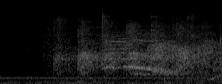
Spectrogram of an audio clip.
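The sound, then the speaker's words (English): A live audience claps to vote on a quiz answer, the clapping swelling quickly and holding as a dense, steady patter of many hands, fairly loud and continuous, with a faint murmur of voices mixed in. “okay, clap if you think it's the book.”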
